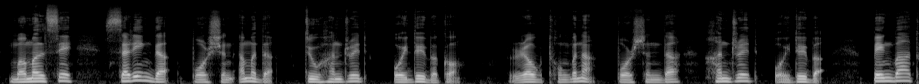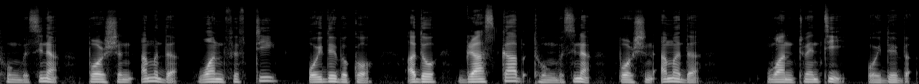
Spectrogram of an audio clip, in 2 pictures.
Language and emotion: Manipuri, neutral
